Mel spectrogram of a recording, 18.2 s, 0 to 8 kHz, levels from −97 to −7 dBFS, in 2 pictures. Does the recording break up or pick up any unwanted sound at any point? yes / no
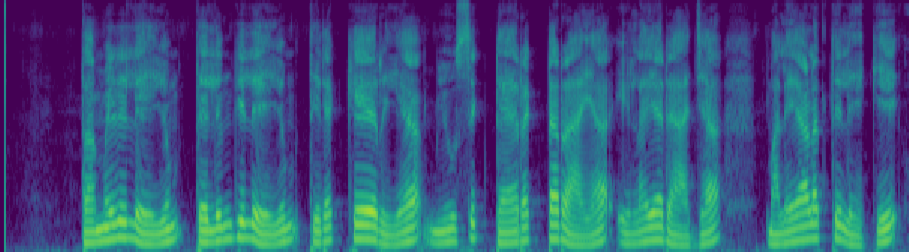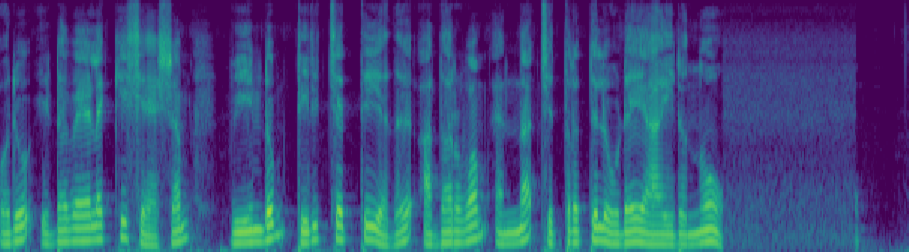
no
